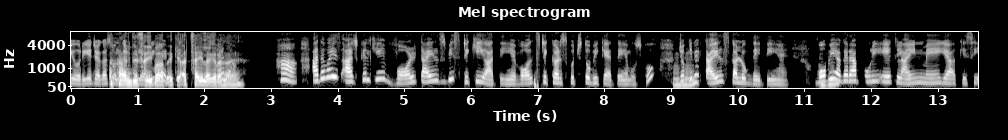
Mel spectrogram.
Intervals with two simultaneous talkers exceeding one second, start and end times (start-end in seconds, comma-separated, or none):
0.7-2.5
